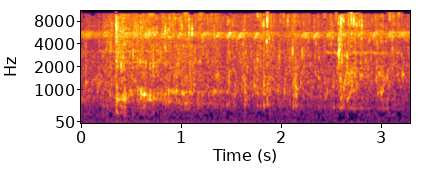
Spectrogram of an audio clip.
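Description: Lake water is poured out for someone to drink, making a steady trickling, splashing flow with small bursts of louder spatter throughout.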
